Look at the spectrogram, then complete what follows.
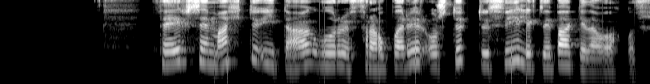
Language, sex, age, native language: Icelandic, female, 50-59, Icelandic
